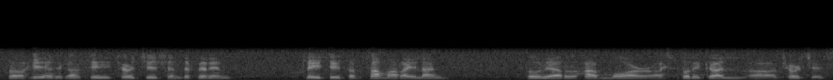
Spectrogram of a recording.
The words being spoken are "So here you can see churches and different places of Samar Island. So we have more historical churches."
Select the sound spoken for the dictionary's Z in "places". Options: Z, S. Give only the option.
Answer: S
